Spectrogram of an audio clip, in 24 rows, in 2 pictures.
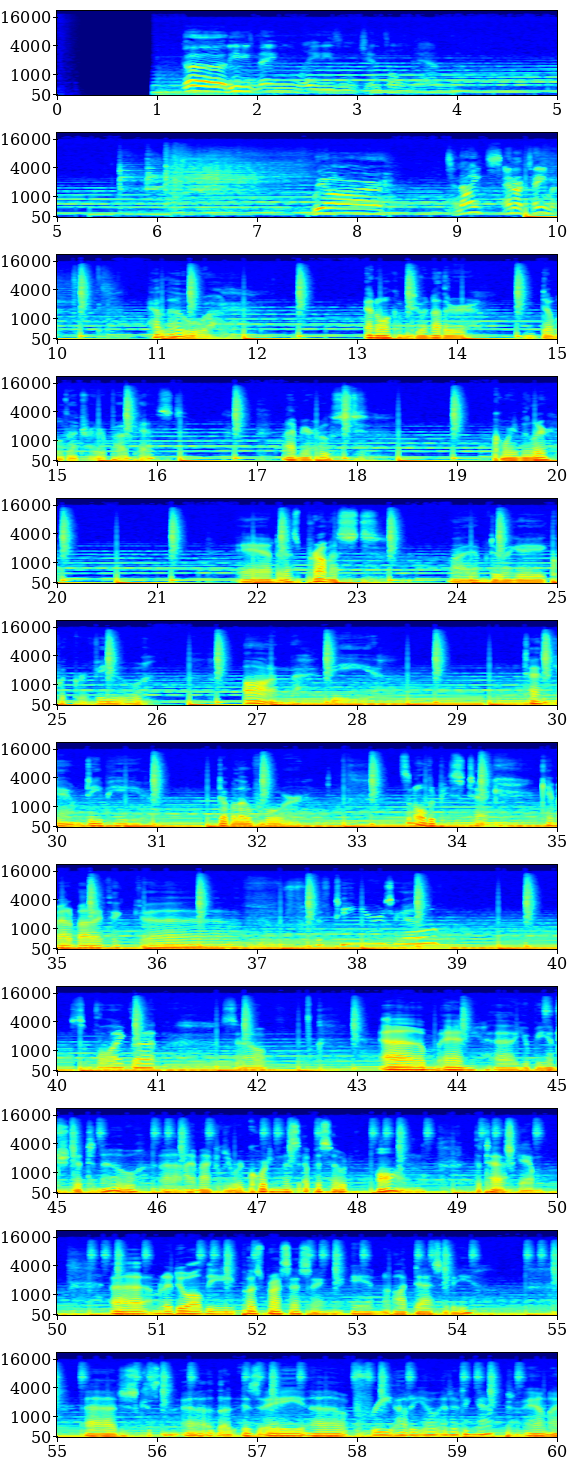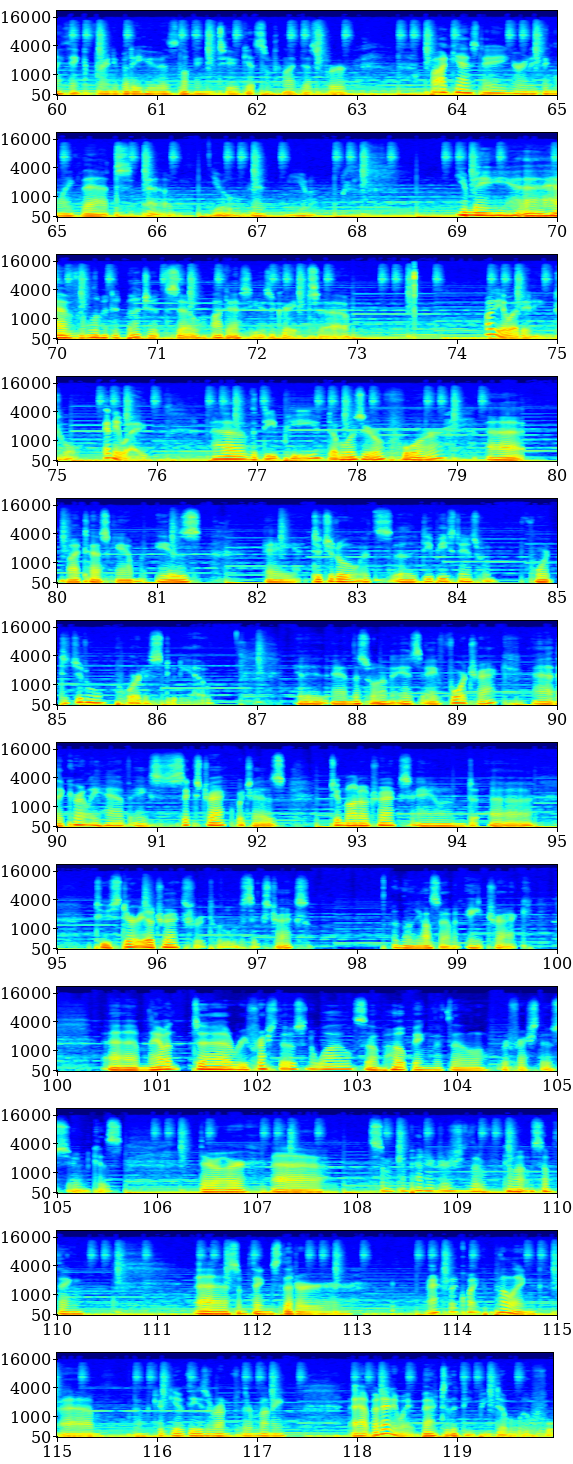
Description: A quick review of the old digital portastudio by Tascam, featuring the Tascam DP-004 itself!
